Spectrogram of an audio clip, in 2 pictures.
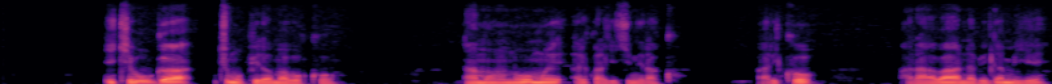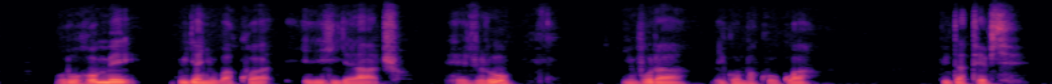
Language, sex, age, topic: Rundi, male, 36-49, education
